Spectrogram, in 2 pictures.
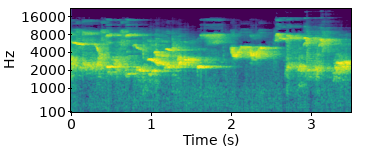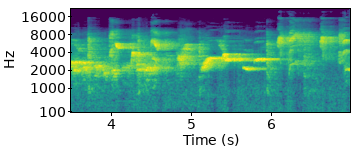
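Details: White-rumped shama singing to excite a prospective mate before breeding. A dense, high stream of whistled and buzzy phrases shifts pitch constantly, with hardly a pause.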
